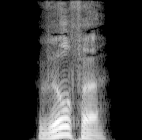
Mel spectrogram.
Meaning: nominative/accusative/genitive plural of Wurf
- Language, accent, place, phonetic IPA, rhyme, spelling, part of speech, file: German, Germany, Berlin, [ˈvʏʁfə], -ʏʁfə, Würfe, noun, De-Würfe.ogg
